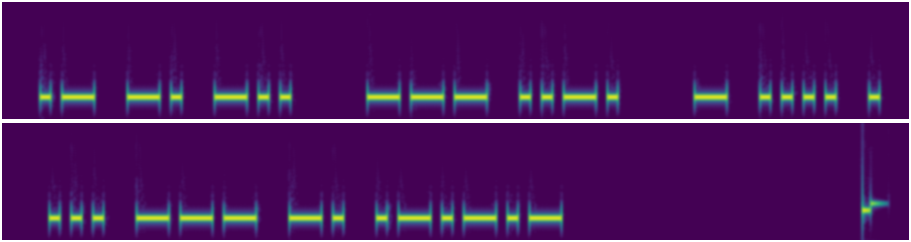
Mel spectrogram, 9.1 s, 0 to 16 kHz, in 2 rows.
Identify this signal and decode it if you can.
Morse code, heard as a keyed tone, about 22 wpm, 700 Hz. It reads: AND OF THE SON.
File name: Sentences with 9-Word Phrases - 22wpm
